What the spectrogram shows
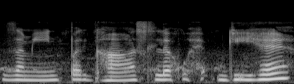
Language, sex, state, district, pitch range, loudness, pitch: Hindi, female, Uttar Pradesh, Lucknow, 205-225 Hz, -18 LUFS, 215 Hz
